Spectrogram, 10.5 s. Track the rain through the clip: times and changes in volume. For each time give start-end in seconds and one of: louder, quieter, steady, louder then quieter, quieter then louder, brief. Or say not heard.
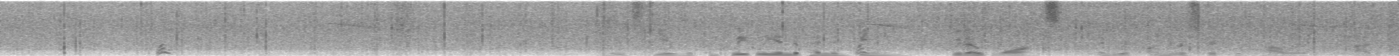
0.0-10.4 steady.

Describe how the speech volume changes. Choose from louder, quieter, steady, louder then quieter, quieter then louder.
quieter.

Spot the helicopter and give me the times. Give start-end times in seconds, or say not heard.
7.8-10.4.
